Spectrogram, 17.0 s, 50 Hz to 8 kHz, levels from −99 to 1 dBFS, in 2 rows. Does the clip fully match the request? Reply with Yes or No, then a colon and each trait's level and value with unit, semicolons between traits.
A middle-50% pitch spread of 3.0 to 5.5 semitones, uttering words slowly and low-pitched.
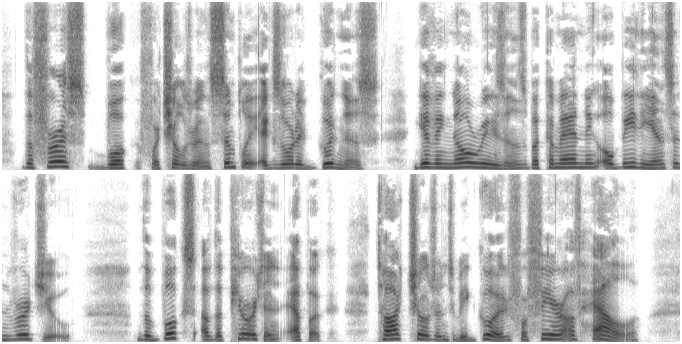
No: average, 3.3 semitones; slow, 110 wpm; medium, 185 Hz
